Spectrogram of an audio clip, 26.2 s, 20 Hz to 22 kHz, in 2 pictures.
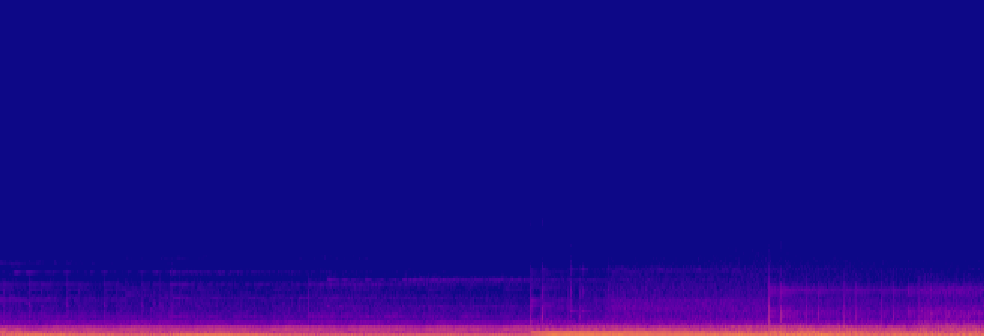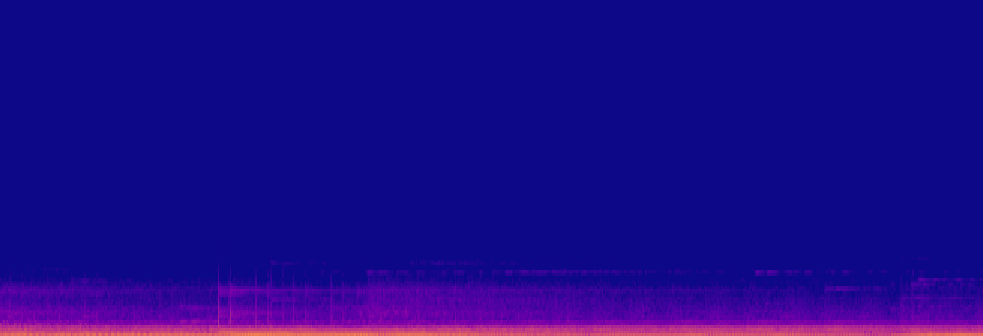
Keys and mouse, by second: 11.0 shift+a, 15.8 click, 17.5-18.8 drag, 20.3-23.2 drag, 25.1 click.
